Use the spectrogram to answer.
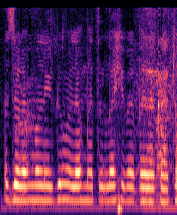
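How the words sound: The words are mumbled with unclear articulation. The speaker calls it wrong.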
